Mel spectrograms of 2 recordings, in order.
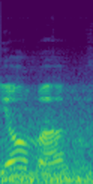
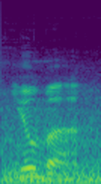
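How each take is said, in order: First: The first vowel is an 'oh' sound. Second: The first vowel is an 'oo' sound. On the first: The speaker calls it right. "it's really supposed to be Yoma" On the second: The speaker calls it wrong. "everyone pronounces it Yuma"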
